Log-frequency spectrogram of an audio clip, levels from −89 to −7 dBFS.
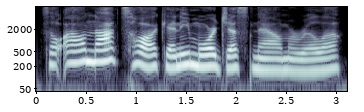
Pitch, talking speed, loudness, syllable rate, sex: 200 Hz, 175 wpm, -18 LUFS, 4.0 syllables/s, female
